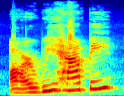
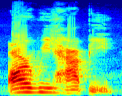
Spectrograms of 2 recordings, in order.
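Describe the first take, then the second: First: The last word goes up in pitch. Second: The last word stays level without going up. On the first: "make the last word go up in the sound" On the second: "So instead of saying"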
